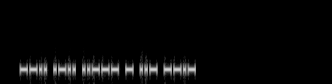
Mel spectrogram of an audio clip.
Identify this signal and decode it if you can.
Morse code, heard as a keyed tone, about 50 wpm, 700 Hz. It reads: ZL2TUQ
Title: DXCC-100 Call Signs - 6 Characters - Repeated 2x - 50wpm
